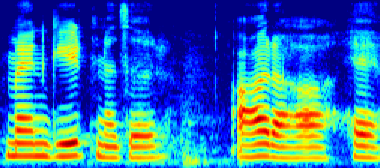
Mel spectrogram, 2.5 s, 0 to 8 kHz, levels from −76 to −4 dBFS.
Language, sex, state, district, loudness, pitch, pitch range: Hindi, female, Himachal Pradesh, Shimla, -15 LUFS, 205 Hz, 195-225 Hz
